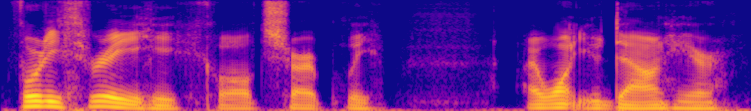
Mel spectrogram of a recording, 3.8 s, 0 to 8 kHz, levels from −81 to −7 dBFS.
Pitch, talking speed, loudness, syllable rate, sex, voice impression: 95 Hz, 160 wpm, -19 LUFS, 4.8 syllables/s, male, very masculine, old, very relaxed, weak, dark, slightly hard, very muffled, slightly fluent, slightly raspy, cool, very intellectual, sincere, very calm, very mature, friendly, reassuring, very unique, slightly elegant, wild, slightly sweet, slightly lively, very kind, very modest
